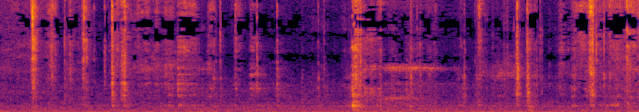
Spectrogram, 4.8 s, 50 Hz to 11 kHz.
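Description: A 1993 Toyota Camry's engine idling as a steady low hum heard from inside the cabin. Over it come scattered light clicks and scrapes as the car stereo head unit is slid out of its dash opening, with one louder click about two and a half seconds in.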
